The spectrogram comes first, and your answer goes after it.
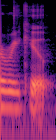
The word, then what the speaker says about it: Rekup: Utah you need to go to recoup and to in South Jordan r-e-k-u-p it's spelled a little different and what's after our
